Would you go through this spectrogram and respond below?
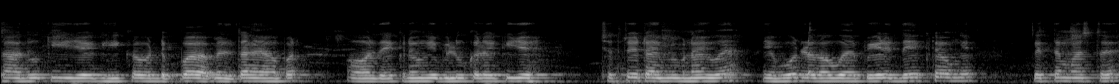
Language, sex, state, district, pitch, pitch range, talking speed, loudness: Hindi, male, Bihar, Bhagalpur, 150 Hz, 145-150 Hz, 185 wpm, -25 LUFS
